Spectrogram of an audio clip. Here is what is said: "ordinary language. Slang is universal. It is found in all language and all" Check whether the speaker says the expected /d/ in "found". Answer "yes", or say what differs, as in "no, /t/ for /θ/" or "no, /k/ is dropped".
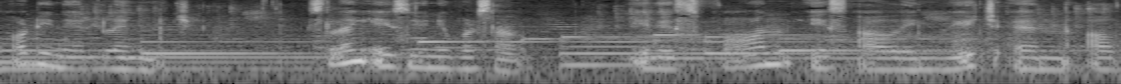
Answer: no, /d/ is dropped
